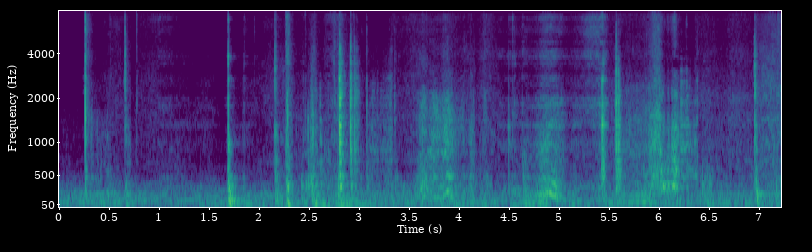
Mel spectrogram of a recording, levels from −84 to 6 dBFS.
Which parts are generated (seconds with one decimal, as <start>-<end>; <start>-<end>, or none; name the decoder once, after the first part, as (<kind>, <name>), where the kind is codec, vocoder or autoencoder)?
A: 1.0-2.0 (codec, SNAC); 4.4-5.5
